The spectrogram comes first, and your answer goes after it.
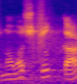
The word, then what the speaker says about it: নমস্কার: যে দন্তসটা উচ্চারিত হয়েছে নম দিয়ে বিসর্গ দিলাম সেই বিসর্গ উচ্চারণ হচ্ছে দন্তস দিয়ে নমস্কার সমান সমান নমস্কার এরপরে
